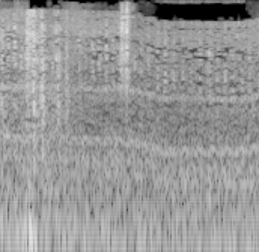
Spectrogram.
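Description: A short click sounds as an item is picked up.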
